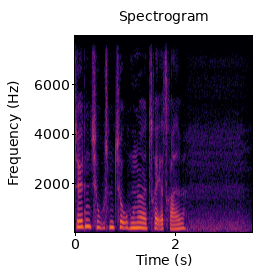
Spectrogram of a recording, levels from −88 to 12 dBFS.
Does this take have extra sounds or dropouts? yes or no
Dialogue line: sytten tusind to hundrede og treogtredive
no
